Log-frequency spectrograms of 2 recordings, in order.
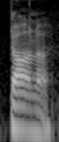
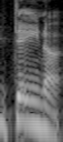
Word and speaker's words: Dana: this wit Dana Bash Donna Donna Dana Don supposed to be Dana every I've never seen it's spelled D N A and pronounced any other way other than Dana so Dana not special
